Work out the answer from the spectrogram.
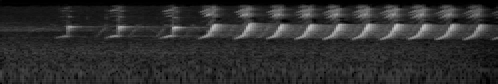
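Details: Northern Cardinal along Beargrass Creek in Kentucky: three spaced clear slurred whistles, then a fast series of loud downslurred notes, about five per second, over a soft low background hum.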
